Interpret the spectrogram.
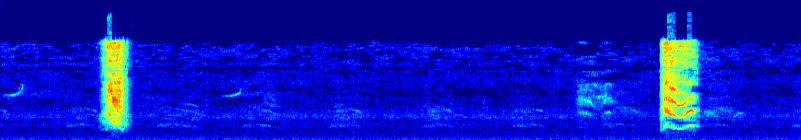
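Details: Female double-collared seedeater calling to stir a male into singing: a sharp short chip, then about three seconds later a longer, double-pulsed scratchy note, with faint background noise.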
